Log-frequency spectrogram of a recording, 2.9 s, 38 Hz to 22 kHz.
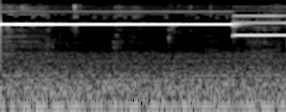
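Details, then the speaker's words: Zoll R Series defibrillator charging to 100 J in sync mode for synchronized cardioversion of ventricular tachycardia, in a training demonstration: steady high-pitched charging tone, then a second tone joins when the charge completes. "so we have our energies locked into 100 right now we're gonna hit charge"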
